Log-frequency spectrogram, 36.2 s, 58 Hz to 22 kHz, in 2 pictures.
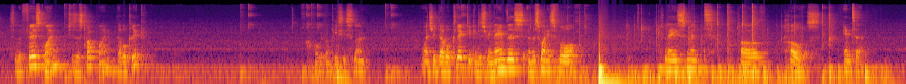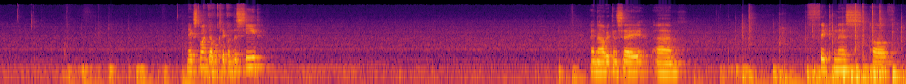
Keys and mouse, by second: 7.6-19.8 drag, 11.1 BackSpace, 12.1 s, 28.4-36.2 drag, 32.3 s, 34.9 s.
